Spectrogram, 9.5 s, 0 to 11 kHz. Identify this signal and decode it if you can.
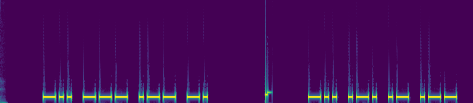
Morse code, heard as a keyed tone, about 16 wpm, 700 Hz. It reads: DOWN DRAW
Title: Sentences from Top 300 Words - New Word Drill - 15wpm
